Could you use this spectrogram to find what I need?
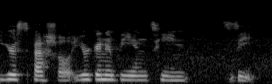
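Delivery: soft, hushed, secretive half-whisper, close. Retelling words said into each participant's ear during the experiment: imitating a half-whisper. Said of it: "What I'm whispering in the".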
